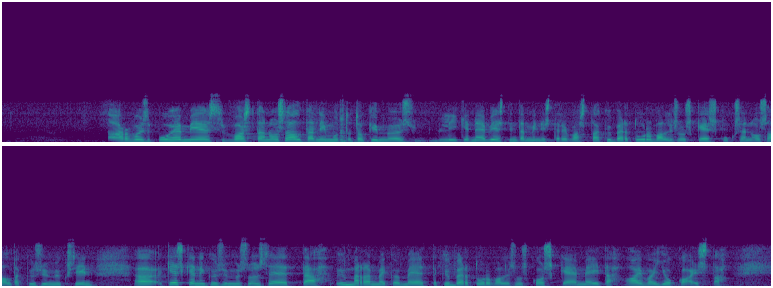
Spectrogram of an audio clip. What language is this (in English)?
Finnish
